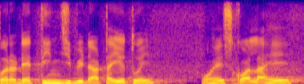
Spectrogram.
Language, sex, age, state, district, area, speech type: Marathi, male, 30-45, Maharashtra, Satara, urban, spontaneous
